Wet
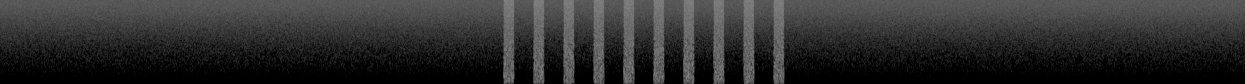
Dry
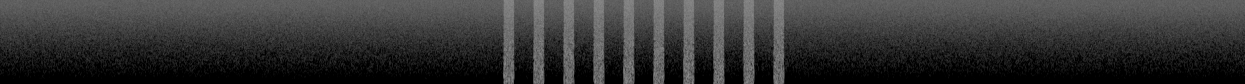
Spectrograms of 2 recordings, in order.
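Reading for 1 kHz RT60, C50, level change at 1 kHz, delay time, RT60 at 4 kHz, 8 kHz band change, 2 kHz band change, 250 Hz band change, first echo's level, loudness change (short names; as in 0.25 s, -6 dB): none, none, -2.0 dB, none, none, -2.0 dB, -2.0 dB, -2.5 dB, none, -2.0 dB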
